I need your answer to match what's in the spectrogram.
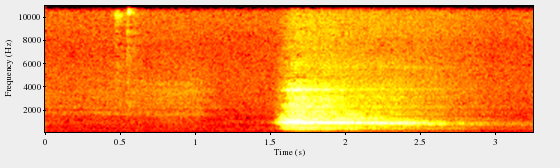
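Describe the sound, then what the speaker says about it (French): Heavy exhalation during a full-body strengthening workout at home, one long loud breath out lasting over a second after a short quiet pause, close and alone. "On continue à bien souffler"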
